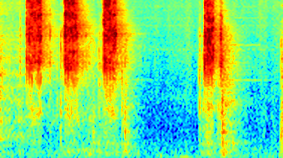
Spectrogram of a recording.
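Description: A hand ratchet torques a bolt on a Yamaha Warrior ATV engine, giving four short, close bursts of sharp clicking with quiet pauses between them.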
